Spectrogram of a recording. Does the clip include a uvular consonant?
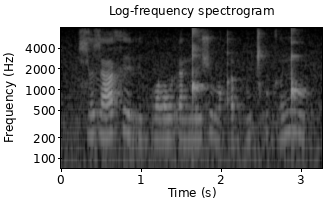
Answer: yes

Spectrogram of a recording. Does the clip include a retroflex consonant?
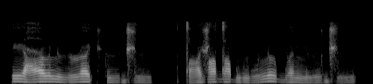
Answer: no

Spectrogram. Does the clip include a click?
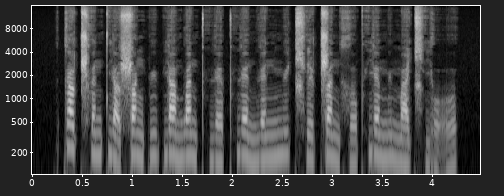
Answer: no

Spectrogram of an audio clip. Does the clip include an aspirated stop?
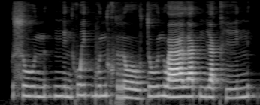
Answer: yes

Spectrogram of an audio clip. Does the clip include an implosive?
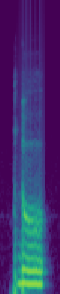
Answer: yes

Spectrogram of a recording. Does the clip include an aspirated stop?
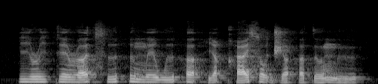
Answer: yes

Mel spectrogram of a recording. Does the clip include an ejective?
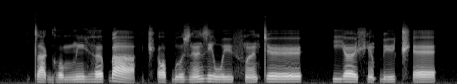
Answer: yes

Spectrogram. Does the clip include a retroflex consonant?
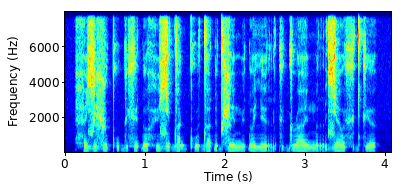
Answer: yes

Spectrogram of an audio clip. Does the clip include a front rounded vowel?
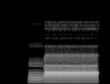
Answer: yes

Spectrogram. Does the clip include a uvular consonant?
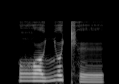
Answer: yes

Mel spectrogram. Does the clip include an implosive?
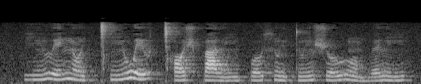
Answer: no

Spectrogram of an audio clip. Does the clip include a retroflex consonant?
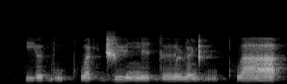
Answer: yes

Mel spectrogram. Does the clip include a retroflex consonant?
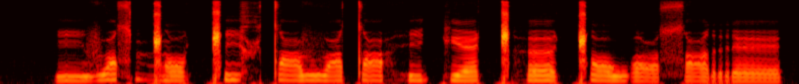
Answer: no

